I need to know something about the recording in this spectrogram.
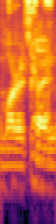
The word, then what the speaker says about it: Morricone: Uh, yo, you, Ennio yeah, no, Morricone.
